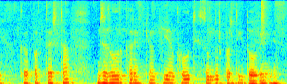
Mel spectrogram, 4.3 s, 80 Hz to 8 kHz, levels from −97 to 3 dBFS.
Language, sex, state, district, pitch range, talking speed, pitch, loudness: Marwari, male, Rajasthan, Churu, 115-125 Hz, 140 wpm, 120 Hz, -18 LUFS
